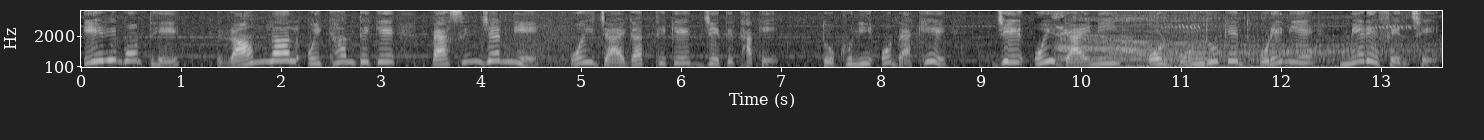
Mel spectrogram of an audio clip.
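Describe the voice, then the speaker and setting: A woman's voice: high voice, very animated, a little slow, a little mellow, a little hiss or hum. A woman narrating a scripted children's horror folktale as the storyteller.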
